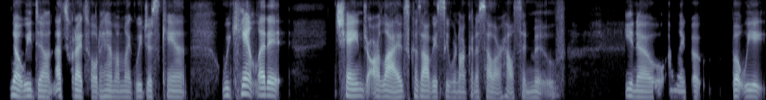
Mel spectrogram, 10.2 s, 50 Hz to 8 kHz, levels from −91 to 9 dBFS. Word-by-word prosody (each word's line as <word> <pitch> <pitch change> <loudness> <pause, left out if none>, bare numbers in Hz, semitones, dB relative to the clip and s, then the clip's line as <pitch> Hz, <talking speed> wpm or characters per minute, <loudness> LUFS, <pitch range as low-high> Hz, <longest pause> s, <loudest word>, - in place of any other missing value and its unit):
No, 160 -5 +3
we 140 +3 -3
don't. 130 -2 -4
That's 145 +2 0
what 150 - -6
I 130 - +4
told 125 -1 -7
him. 130 0 -6
I'm 125 0 -10
like, 120 -2 -9
"We - - -6
just - - +6
can't 125 -1 -4 0.4
we 160 +2 -10
can't 190 +4 +5
let 160 0 +2
it 155 - +2 0.7
change 145 -2 +6
our - - -1
lives 130 -1 +1
'cause, 135 -1 -9
obviously, 125 -1 0
we're 120 - -13
not 115 -1 -7
gonna - - -10
sell - - +4
our - - -7
house - - -5
and 115 - -12
move," 120 - -13 0.8
you 150 -2 -3
know? 120 -1 -4
I'm 135 - -18
like, 120 -1 -10
uh, - - -6 0.4
"But - - -2
we 135 -1 -4
130 Hz, 215 wpm, -24 LUFS, 125-145 Hz, 0.8 s, just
